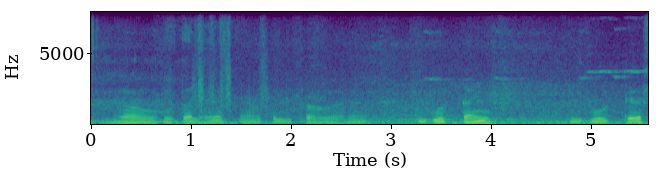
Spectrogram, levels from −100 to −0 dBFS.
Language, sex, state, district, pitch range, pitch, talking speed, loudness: Hindi, male, Chhattisgarh, Balrampur, 105-135 Hz, 115 Hz, 130 wpm, -32 LUFS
